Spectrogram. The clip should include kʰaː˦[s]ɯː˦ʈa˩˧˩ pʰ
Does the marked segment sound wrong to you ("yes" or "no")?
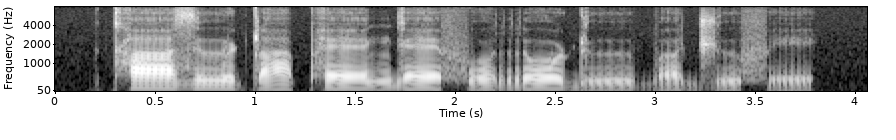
yes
